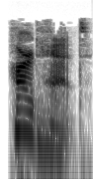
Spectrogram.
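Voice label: "hard hat", American English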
